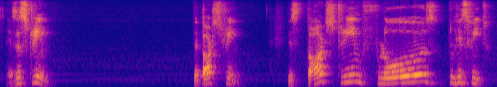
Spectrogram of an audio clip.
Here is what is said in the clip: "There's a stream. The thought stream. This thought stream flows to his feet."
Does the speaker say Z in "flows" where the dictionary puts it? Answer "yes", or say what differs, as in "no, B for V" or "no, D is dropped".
yes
